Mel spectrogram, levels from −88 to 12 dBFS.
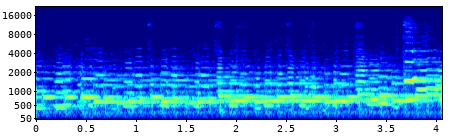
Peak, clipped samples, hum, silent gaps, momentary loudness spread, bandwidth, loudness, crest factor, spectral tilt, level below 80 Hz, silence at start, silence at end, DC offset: -12 dBFS; under 0.1%; none; none; 11 LU; 13.5 kHz; -31 LUFS; 18 dB; -3 dB/octave; -82 dBFS; 0 s; 0 s; under 0.1%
